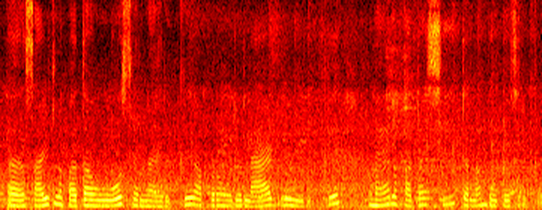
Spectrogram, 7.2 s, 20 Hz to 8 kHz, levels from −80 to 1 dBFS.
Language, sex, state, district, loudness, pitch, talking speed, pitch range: Tamil, female, Tamil Nadu, Kanyakumari, -17 LUFS, 220 Hz, 135 wpm, 210-245 Hz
